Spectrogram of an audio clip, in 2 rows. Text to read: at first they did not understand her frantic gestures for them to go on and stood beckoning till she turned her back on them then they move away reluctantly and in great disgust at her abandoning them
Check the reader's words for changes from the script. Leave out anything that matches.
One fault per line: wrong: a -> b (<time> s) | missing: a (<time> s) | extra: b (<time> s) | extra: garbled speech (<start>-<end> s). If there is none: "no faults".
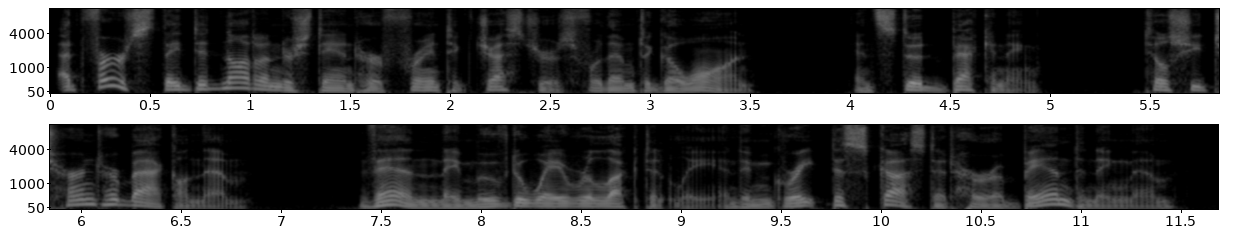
wrong: move -> moved (7.9 s)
